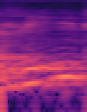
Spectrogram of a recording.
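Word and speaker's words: read: रीड का रीड spelling में एक ही रहेगा, लेकिन प्रोनाउंसिएशन अलग अलग हो जाएगा, रीड रेड, ठीक है।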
